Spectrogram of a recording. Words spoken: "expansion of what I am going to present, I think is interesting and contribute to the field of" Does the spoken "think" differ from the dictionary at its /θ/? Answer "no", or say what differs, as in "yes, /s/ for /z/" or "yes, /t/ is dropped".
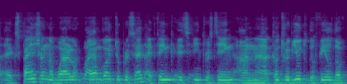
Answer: no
